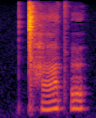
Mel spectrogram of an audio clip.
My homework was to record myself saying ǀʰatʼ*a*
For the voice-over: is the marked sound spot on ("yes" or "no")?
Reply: no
